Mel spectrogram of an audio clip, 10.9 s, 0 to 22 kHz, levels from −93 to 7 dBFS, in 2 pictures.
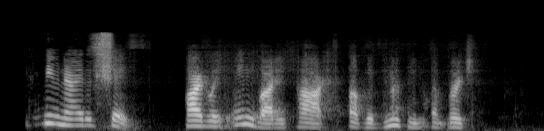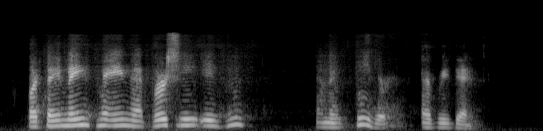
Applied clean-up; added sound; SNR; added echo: neural mask model DeepFilterNet 3.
